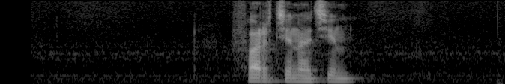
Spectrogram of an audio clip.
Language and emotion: Russian, neutral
